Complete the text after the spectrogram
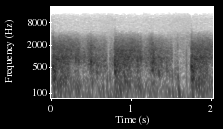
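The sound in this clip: Gunshots ring out: a few loud, sharp blasts with booming tails, spaced irregularly, with no voices.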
